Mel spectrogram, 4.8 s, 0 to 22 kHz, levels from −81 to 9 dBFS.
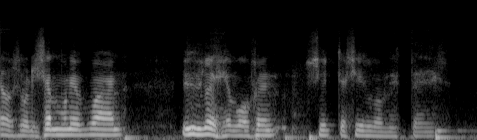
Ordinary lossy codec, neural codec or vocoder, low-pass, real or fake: Opus, 16 kbps; codec, 32 kHz, 1.9 kbps, SNAC; 14.4 kHz; fake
